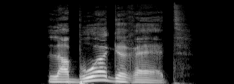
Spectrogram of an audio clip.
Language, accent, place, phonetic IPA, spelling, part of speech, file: German, Germany, Berlin, [laˈboːɐ̯ɡəˌʁɛːt], Laborgerät, noun, De-Laborgerät.ogg
- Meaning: laboratory apparatus / equipment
